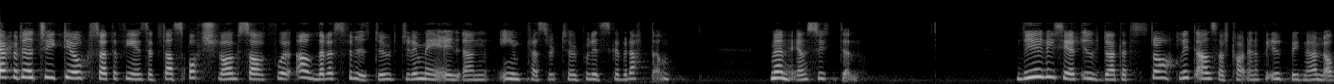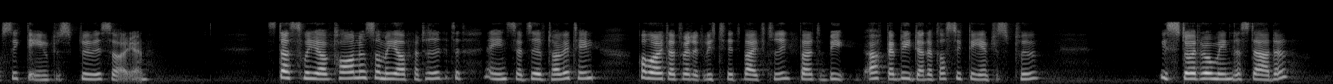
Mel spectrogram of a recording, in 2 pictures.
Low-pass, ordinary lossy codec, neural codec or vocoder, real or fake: 7.2 kHz; none; codec, 16 kHz, 0.5 kbps, FunCodec, trained on LibriTTS, 25 frames a second; fake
